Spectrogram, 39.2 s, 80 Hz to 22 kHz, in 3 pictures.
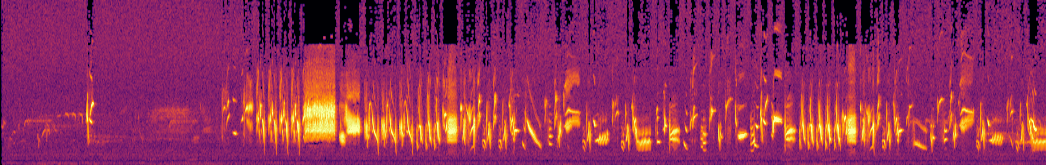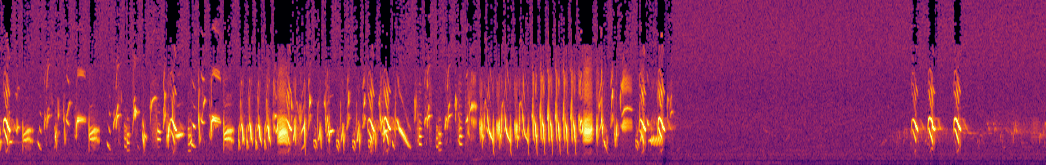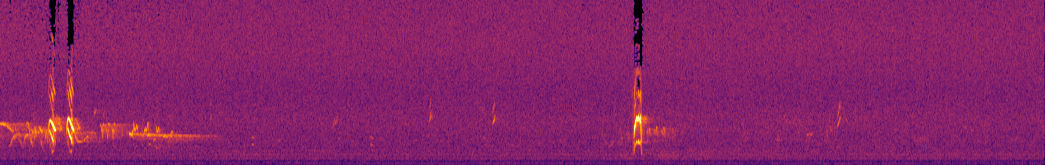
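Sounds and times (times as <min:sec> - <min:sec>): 
citril finch calling: 0:00.1 - 0:21.5, 0:24.4 - 0:25.3, 0:26.1 - 0:28.6, 0:34.0 - 0:34.6.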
